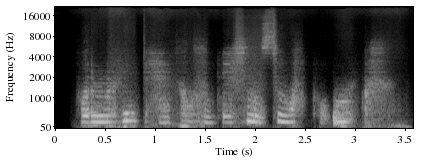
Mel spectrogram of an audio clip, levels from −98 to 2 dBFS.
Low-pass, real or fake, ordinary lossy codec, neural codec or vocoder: none; fake; none; codec, 44.1 kHz, 0.9 kbps, DAC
